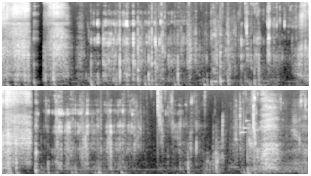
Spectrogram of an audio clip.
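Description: A young man chews food wetly, close to a microphone.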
